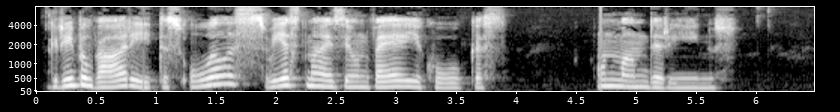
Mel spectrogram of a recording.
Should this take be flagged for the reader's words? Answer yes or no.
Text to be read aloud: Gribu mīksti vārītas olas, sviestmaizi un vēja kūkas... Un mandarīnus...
yes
